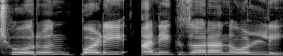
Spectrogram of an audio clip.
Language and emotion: Goan Konkani, neutral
